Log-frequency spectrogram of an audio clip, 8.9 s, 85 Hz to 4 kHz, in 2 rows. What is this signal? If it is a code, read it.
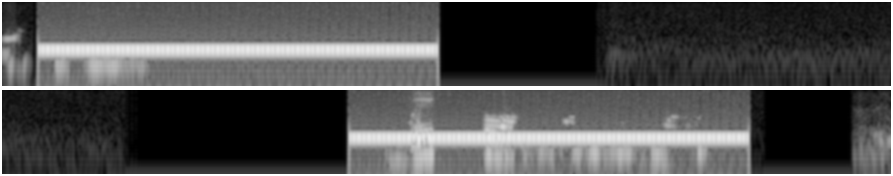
Ringback tone (North America), 440 + 480 Hz.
